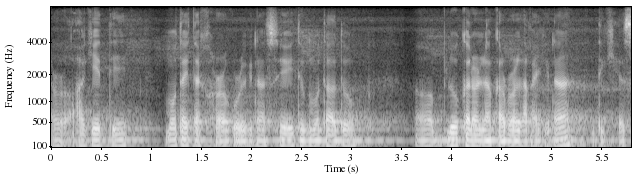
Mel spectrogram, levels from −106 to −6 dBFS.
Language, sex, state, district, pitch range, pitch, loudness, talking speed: Nagamese, male, Nagaland, Dimapur, 90-95 Hz, 95 Hz, -20 LUFS, 185 wpm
